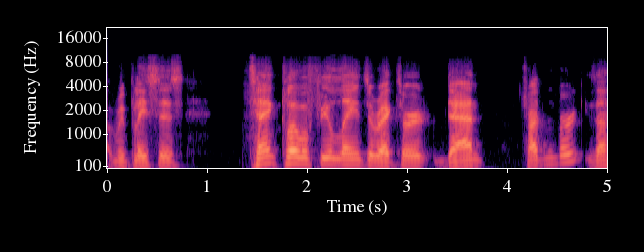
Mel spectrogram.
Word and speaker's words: Trachtenberg: So Travis Knight said, as reported by Deadline, replaces 10 Cloverfield Lane's director Dan Trachtenberg. Is that how you pronounce it? Yep, Dan Trachtenberg.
